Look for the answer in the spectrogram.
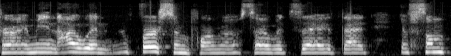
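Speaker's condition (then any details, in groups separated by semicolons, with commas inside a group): ALS; diagnosed before age 30, atypical for young female; recently diagnosed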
